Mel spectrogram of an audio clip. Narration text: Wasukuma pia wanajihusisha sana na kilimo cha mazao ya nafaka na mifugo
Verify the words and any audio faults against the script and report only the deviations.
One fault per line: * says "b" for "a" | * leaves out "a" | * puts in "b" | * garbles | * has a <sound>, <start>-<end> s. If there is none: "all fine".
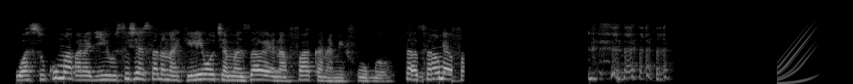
* leaves out "pia"
* garbles
* has a laugh, 5.9-6.8 s
* has a chirp, 7.8-8.2 s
